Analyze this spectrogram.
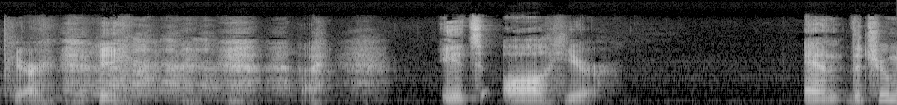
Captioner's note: a few more chuckles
